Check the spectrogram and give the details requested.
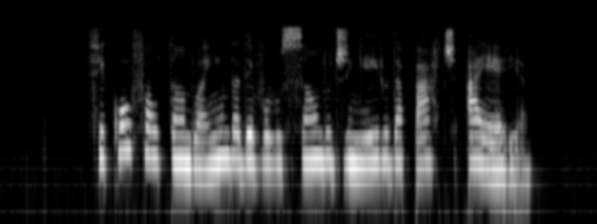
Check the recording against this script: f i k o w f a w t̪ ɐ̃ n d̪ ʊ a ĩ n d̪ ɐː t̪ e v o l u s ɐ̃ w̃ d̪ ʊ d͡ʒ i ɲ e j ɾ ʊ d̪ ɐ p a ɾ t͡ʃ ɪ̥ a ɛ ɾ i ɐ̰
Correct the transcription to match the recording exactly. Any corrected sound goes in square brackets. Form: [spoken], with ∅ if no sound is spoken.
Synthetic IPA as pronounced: f i k o w f a w t̪ ɐ̃ n d̪ ʊ a ĩ n d̪ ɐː [d̪] e v o l u s ɐ̃ w̃ d̪ ʊ d͡ʒ i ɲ e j ɾ ʊ d̪ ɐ p a ɾ t͡ʃ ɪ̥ a ɛ ɾ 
